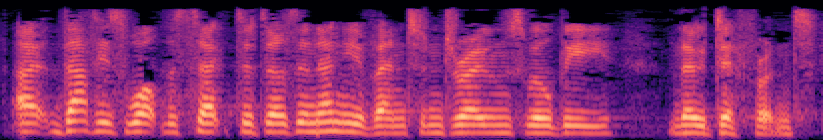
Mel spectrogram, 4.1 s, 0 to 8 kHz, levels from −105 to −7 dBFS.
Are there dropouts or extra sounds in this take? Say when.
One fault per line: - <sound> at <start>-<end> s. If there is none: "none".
none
